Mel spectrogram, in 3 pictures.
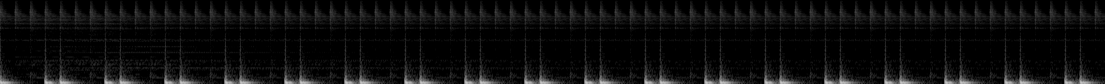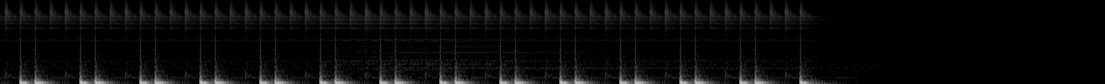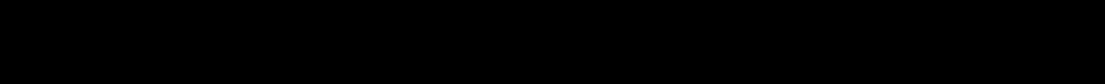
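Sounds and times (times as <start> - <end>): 
samba beat: 0.0 - 19.3.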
